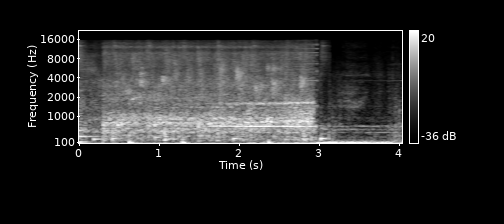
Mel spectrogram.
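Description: Shower spray running, an even hiss heard over background music; the water cuts off suddenly about three seconds in, leaving a low rumble.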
